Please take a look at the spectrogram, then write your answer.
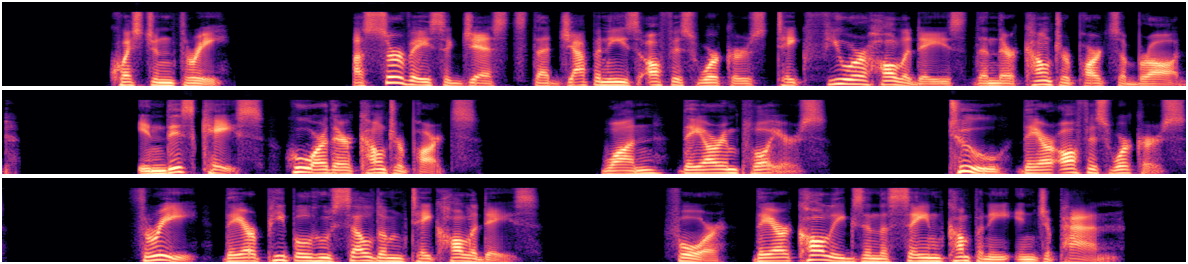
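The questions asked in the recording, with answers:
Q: In this case, who are their counterparts?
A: 2: They are office workers.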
